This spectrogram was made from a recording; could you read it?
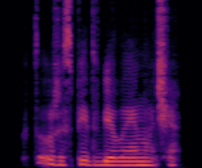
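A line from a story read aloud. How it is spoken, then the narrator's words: Sighing into phone. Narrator (Russian): вздохнул в трубку Федя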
